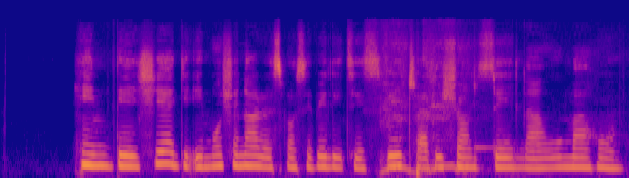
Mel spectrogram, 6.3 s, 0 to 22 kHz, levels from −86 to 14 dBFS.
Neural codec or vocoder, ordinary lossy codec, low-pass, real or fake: codec, 32 kHz, 1.9 kbps, SNAC; none; 14.4 kHz; fake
